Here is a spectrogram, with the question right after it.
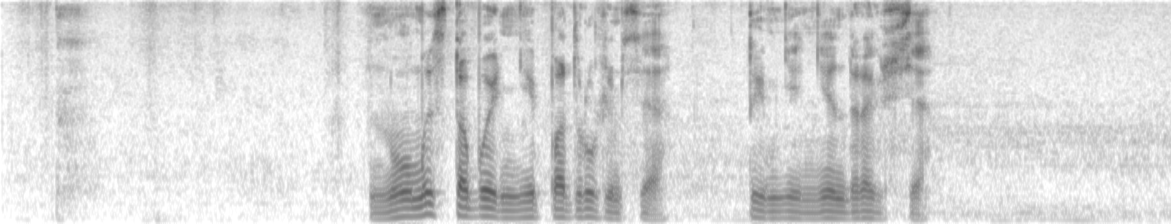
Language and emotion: Russian, neutral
